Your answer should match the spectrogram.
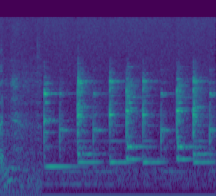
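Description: Mobile phone ringtone: a quick melody of short chiming notes, starting about half a second in.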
